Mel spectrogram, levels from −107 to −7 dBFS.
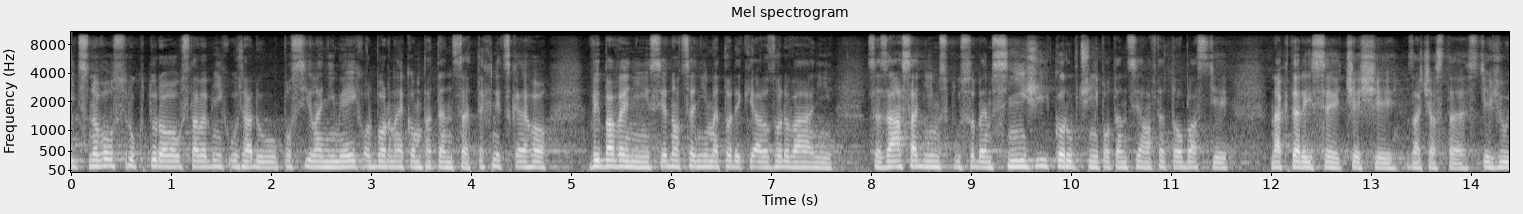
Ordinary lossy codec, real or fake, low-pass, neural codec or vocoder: Opus, 64 kbps; fake; 9.9 kHz; vocoder, 48 kHz, 128 mel bands, Vocos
